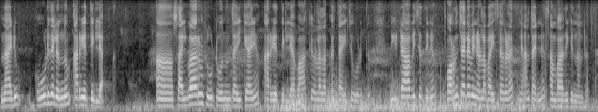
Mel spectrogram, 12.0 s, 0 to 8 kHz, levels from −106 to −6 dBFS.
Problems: background sounds at intervals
